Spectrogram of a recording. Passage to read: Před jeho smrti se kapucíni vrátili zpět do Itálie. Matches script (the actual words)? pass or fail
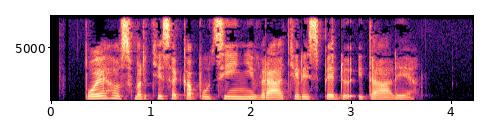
fail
